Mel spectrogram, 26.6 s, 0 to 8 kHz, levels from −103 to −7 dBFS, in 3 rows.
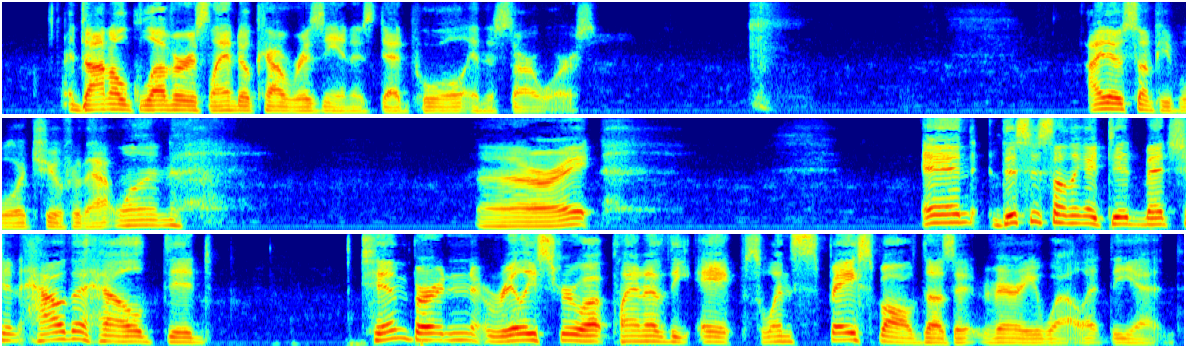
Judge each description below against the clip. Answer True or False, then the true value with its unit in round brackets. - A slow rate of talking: True (115 wpm)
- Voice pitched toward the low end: True (125 Hz)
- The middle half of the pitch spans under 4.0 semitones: False (5.0 semitones)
